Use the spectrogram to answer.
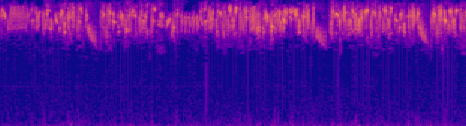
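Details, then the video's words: European serin singing in the field style known in Spanish as cante campero, used to teach young birds to sing: a continuous, very high, fast, buzzy jingle of tightly packed twittering notes with hardly a pause, briefly dipping lower in places. "𝗩𝗘𝗥𝗗𝗘𝗖𝗜𝗟𝗟𝗢 𝗖𝗔𝗡𝗧𝗔𝗡𝗗𝗢 𝗖𝗔𝗠𝗣𝗘𝗥𝗢"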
